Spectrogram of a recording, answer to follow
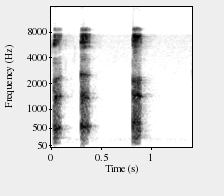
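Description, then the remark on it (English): Three short, harsh throat-clearing bursts: two quick ones back to back, then a third after a brief pause, each rough and gravelly with no speech around them. “Let me clear my throat.”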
